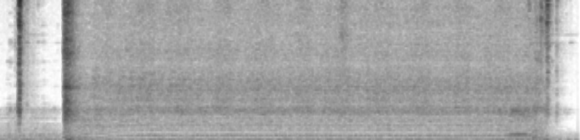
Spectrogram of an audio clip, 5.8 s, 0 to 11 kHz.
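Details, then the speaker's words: 1977 Mercury Marquis 400M V8 cranking during compression test with plugs out: a couple of clicks, then steady even starter churn for about five seconds; cylinder reads almost 120 psi, healthy compression. "Almost 120 pounds. 120? Okay. Let's look at that. That works. 120."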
